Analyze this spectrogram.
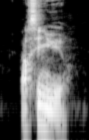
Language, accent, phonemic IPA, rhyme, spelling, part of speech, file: French, France, /aʁ.se.njyʁ/, -yʁ, arséniure, noun, LL-Q150 (fra)-arséniure.wav
- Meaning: arsenide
